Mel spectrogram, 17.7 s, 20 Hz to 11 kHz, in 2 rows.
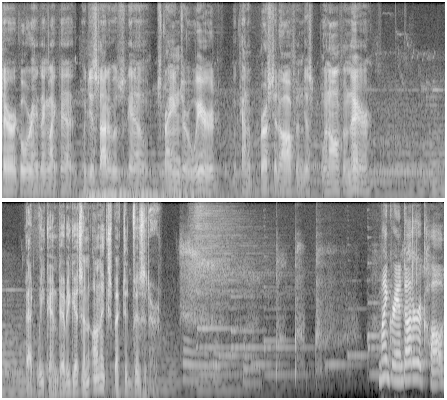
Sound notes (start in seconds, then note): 12.1 boy imitates battle sounds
